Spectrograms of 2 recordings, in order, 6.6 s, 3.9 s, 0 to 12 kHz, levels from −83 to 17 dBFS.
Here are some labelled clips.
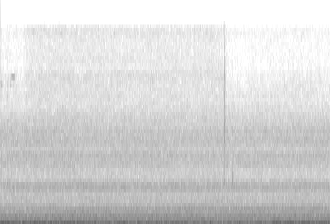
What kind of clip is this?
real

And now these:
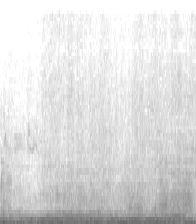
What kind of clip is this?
real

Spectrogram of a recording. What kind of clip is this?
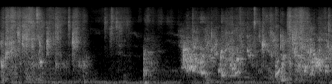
fake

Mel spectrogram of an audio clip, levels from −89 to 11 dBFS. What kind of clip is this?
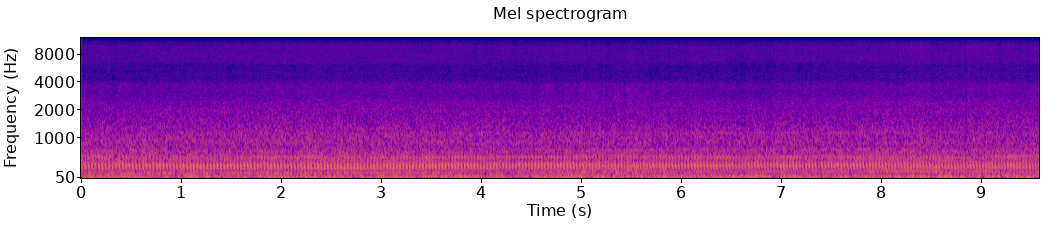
real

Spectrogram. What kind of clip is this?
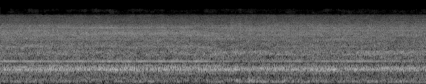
fake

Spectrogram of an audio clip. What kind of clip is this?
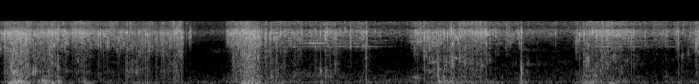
real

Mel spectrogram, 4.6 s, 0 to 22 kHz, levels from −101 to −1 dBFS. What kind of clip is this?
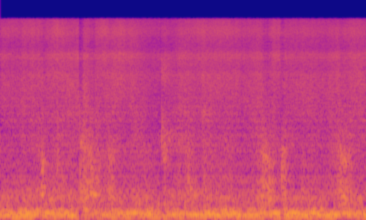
fake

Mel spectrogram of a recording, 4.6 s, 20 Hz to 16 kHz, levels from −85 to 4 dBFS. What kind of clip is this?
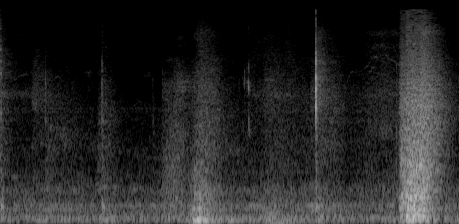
real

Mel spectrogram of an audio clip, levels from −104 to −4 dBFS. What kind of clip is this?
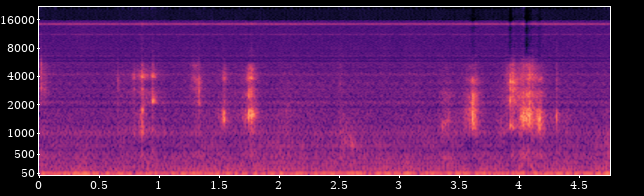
fake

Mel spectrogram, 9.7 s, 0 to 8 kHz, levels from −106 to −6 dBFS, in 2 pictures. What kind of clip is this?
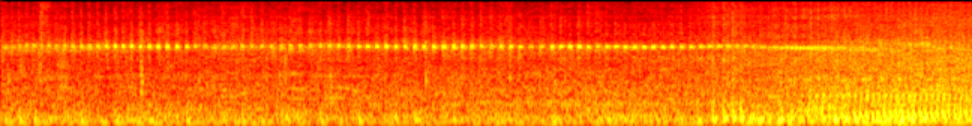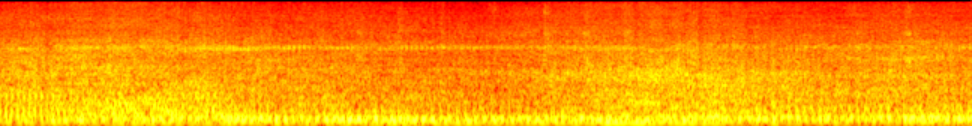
fake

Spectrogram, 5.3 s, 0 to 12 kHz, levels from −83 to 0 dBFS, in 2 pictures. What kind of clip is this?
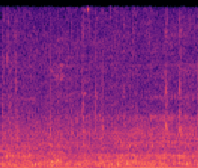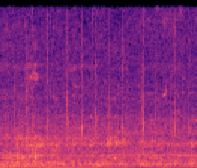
real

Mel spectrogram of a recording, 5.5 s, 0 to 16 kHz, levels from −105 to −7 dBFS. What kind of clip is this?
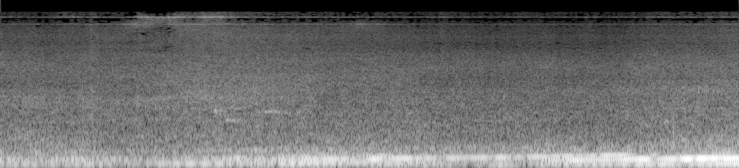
fake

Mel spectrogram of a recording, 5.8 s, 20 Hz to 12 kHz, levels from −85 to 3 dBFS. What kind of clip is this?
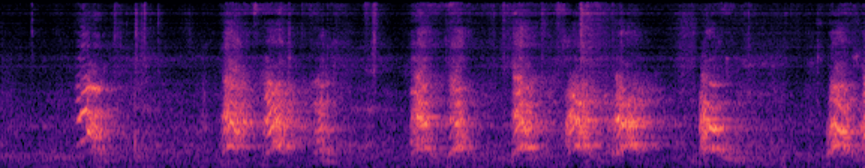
fake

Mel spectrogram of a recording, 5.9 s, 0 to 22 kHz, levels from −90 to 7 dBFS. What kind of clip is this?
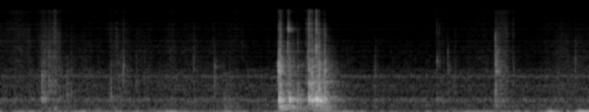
fake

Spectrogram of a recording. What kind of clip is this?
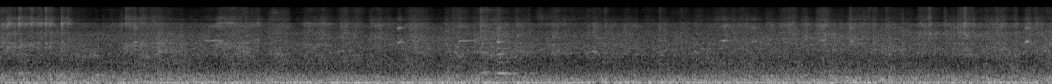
fake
